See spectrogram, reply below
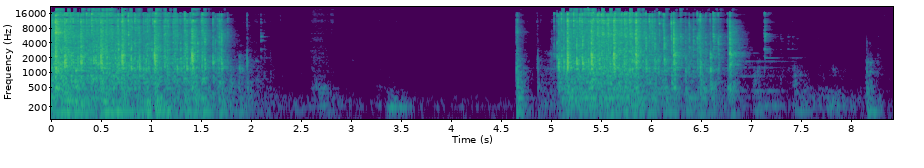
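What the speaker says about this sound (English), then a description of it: "We are knitting now." An LK150 knitting machine carriage is pushed across a row of selected needles with yellow yarn, making two loud, dense, rattling sweeps, each lasting about two seconds and separated by near silence.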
